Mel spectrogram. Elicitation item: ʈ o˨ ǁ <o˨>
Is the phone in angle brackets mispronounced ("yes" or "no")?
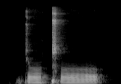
no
